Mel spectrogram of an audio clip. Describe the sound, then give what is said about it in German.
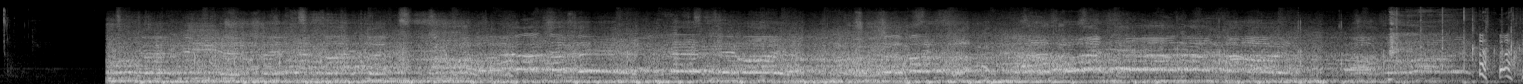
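After a second of silence, a large football crowd bursts into loud, sustained singing, a dense wall of voices chanting together. FC Bayern München player Leon Goretzka seems to lead the song throughout, after a match. “Und er hat nicht nur auf dem Platz spielerisch performt, sondern auch danach gesangstechnisch.”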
